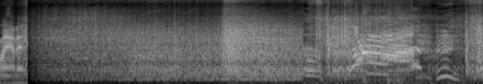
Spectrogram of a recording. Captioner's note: crashing; scream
